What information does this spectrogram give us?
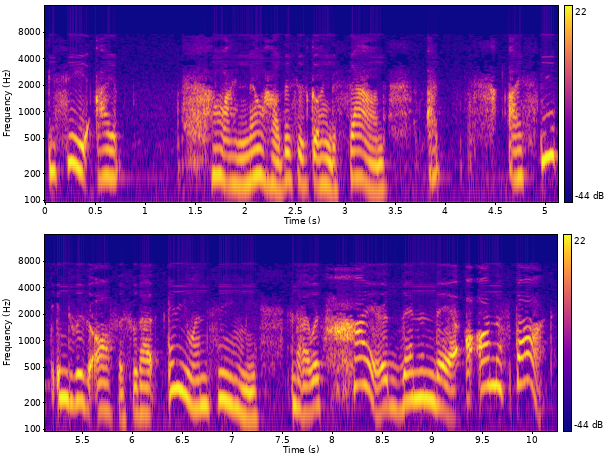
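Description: A woman playing a flustered young secretary under suspicion in a 1970s radio drama, halting and emphatic as she protests. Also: on the low side, sing-song, a little mellow. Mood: flustered, defensive. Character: flustered young female secretary accused of murder. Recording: dull, hissy vintage radio recording.

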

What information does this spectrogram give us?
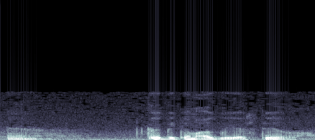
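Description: A wry small-town newspaperman in an old radio drama. He is very dark and soft in tone with a heavy creak, asking casual, probing questions. The recording is dull with faint noise. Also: sits low, a little slow, exaggerated voice. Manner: casual, hesitant lead-ins, probing questions. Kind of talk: 1970s radio drama acting.

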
